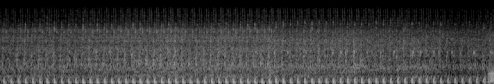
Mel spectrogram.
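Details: John Deere 110 garden tractor single-cylinder engine after rod knock repair on a worn engine; even putt of about two beats per second with lifter ticking and belt rattle, no rod knock. Normal idle.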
